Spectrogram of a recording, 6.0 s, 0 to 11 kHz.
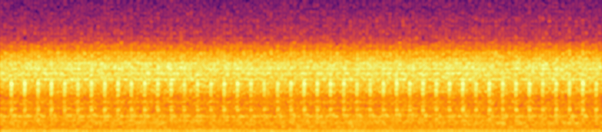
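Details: VW Polo Sedan built March 2014, 67,000 km, Liqui Moly oil; cold-start knock that began around 65,000 km. Sharp metallic ticking at about 2.5 per second over a steady idle; source not pinned down.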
